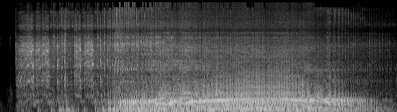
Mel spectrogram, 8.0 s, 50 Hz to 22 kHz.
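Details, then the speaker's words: Blade 150 / RZR170-clone UTV, 150cc GY6 shortcase engine, previously seized, started on starting fluid: brief cranking, catches, revs unevenly, holds a few seconds and fades out; runs till out of fuel, owner suspects plugged carburetor or fuel pump. "Alright, well, it runs till it runs out of fuel. Yeah, it shouldn't be too big a deal."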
